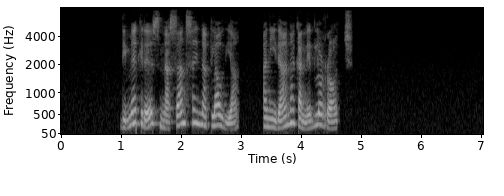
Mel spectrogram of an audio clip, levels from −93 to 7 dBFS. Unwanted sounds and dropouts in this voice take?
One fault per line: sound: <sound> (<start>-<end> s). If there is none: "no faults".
no faults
